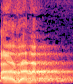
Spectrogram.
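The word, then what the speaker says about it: آذنت: Qauluhu adzanat bimaddil amzah. Cara membacanya hamzahnya pakai mad.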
